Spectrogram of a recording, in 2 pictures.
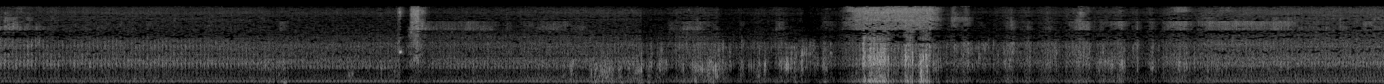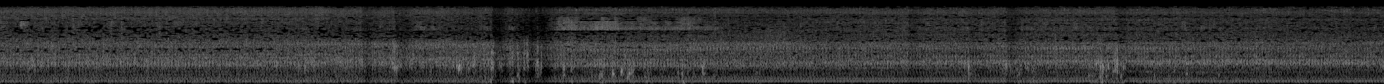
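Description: Motorcycle tricycle (motorcycle with sidecar) engine running steadily at cruising speed, with road and wind noise. A short sharp knock about four seconds in and a loud rush of noise about nine seconds in.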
